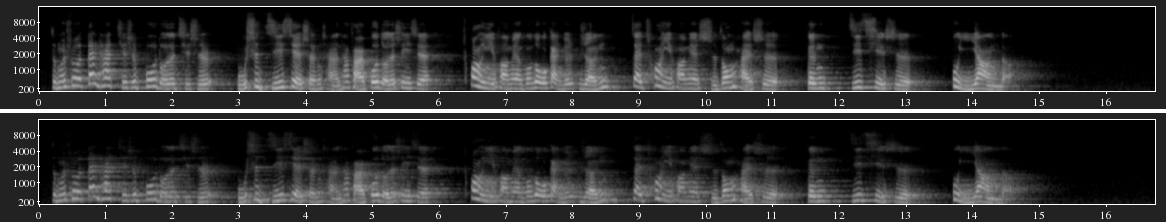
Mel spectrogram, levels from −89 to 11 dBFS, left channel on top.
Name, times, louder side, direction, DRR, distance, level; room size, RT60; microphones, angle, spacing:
voice 1, 0.2-2.6 3.0-5.9 6.5-8.6 8.9-11.1 11.5-11.8 12.2-13.1 13.7-14.6, left 5 dB, 75° left, 14 dB, 0.5 m, -28 dB
9.9 x 9.5 x 4.6 m, 1.3 s
head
